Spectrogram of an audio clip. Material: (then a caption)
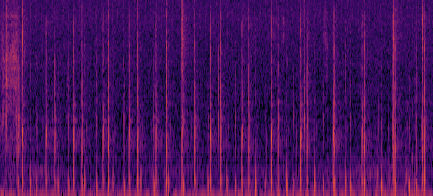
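Plastic. Long nails tap and scratch across a pink Switch Lite in a small, solid hard plastic case, held in both hands, working over the case surface and the buttons area. About thirty quick, irregular taps come through as dull, low clicks with no ring, over a soft scratchy rustle.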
